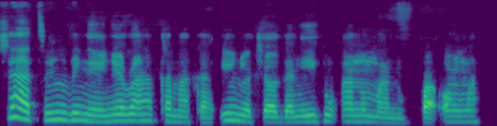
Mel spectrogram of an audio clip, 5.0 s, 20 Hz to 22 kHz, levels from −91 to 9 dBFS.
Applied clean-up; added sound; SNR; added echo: neural mask model Resemble Enhance denoiser.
